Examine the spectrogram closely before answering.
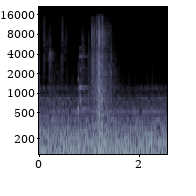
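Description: A short whoosh sweeps as a menu closes.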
